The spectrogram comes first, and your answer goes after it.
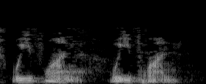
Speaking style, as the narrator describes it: the secular critics sit like two toads on the bank of a muddy pond croaking

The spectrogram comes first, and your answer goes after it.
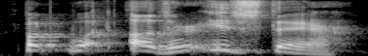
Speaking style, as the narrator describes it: cried the banker with a gesture of despair

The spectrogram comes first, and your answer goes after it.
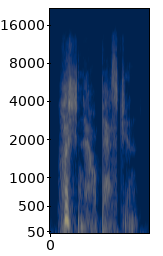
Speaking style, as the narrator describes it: Liana murmured

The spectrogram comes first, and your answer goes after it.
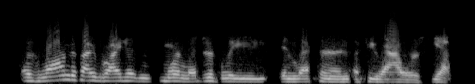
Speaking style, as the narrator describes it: laughs and says

